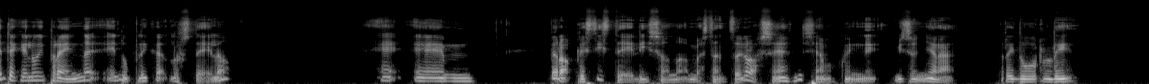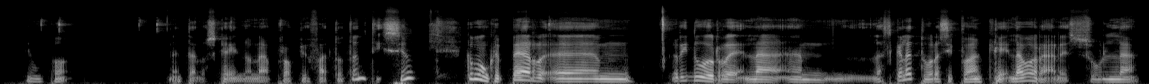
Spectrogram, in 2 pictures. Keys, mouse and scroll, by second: 0.2-2.8 middle drag, 11.9-15.9 drag.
